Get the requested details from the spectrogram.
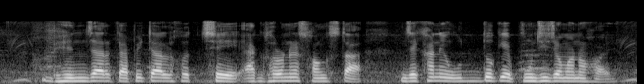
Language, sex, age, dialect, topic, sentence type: Bengali, male, 18-24, Northern/Varendri, banking, statement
